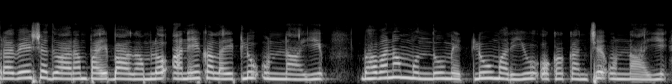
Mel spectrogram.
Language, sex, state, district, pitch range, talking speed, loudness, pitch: Telugu, female, Telangana, Hyderabad, 250-275 Hz, 115 wpm, -15 LUFS, 265 Hz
